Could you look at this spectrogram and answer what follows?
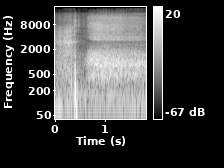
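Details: A short forceful nasal snort with rushing air and faint background music, during manual therapy exercises for a patient with 4–5 years of anterior shoulder pain from bench pressing.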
